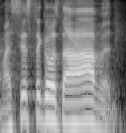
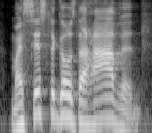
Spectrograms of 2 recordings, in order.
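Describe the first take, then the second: First: "My sister goes to Harvard" with dropped r's; Boston accent. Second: Boston accent. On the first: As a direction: say it like a Boston local. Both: Shown as a demonstration. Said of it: "I can do that".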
